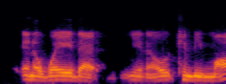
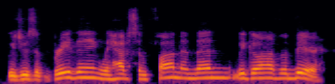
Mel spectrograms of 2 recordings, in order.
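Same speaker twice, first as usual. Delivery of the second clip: high, hammed-up Austrian accent; terrible Austrian accent; 7 semitones higher than usual. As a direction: do a bad, cheery Austrian accent.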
